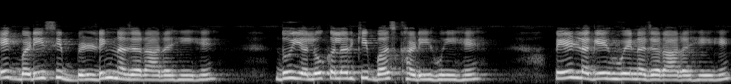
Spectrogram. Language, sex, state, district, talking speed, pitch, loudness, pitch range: Hindi, female, Uttar Pradesh, Etah, 190 wpm, 240 Hz, -13 LUFS, 225-270 Hz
